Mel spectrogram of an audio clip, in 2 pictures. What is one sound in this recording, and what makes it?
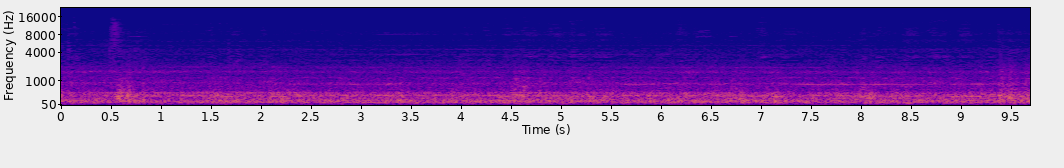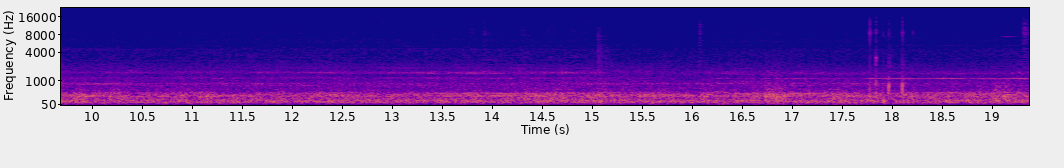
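A passenger train rumbles along the rails, heard from inside the carriage.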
